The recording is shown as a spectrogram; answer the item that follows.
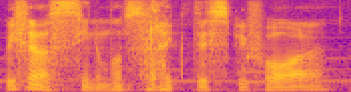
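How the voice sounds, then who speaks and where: A man with a low-pitched voice reacts casually to a video game. He is sarcastic and incredulous, talking off the cuff over faint game music. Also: fairly even intonation, brisk. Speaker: gamer, playthrough commentator.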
